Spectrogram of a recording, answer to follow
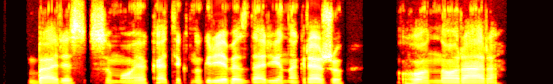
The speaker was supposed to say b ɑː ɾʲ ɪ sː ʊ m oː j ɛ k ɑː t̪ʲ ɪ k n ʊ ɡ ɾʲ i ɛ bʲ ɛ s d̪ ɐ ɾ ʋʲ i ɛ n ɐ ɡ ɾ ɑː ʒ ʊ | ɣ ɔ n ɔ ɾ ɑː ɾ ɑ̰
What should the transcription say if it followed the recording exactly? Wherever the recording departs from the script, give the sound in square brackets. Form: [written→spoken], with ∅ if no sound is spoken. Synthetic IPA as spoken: b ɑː ɾʲ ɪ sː ʊ m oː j ɛ k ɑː t̪ʲ ɪ k n ʊ ɡ ɾʲ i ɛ bʲ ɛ s d̪ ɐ ɾ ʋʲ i ɛ n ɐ ɡ ɾ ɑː ʒ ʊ | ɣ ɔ n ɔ ɾ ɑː ɾ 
